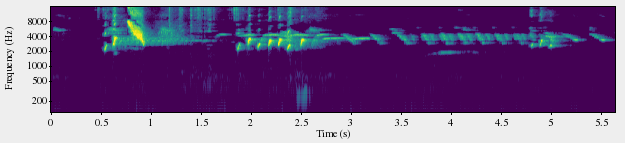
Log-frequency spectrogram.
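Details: Singing European goldfinch with a loud sweeping note, then a rapid tumble of bright, tinkling twitters and trills that fade into softer, fast chatter; quiet background.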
